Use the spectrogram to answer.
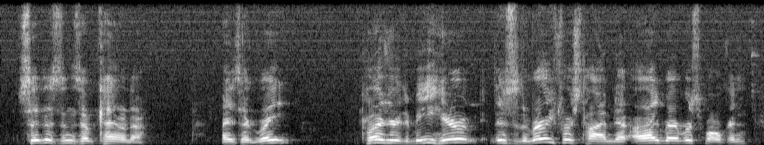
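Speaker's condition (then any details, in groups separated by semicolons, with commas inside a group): Mild cerebral palsy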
